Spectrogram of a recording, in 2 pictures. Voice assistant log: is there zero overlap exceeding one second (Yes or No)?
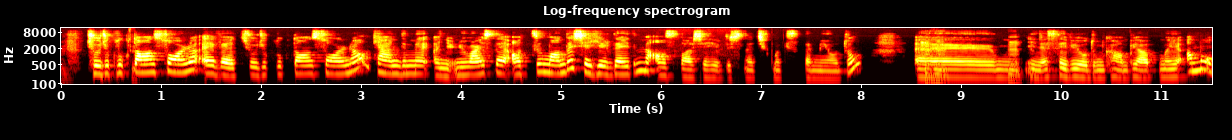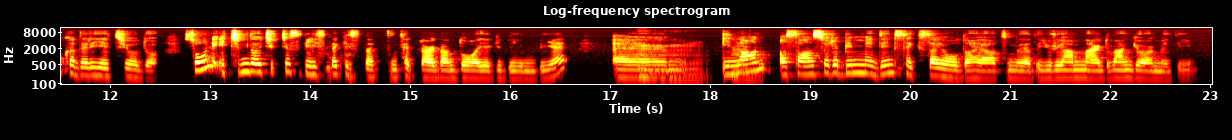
Yes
